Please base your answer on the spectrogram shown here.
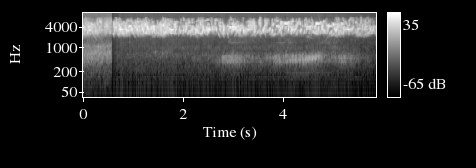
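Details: Goldfinch song as a dense, continuous high twittering chorus of tinkling notes, with a faint lower hum in the background.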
